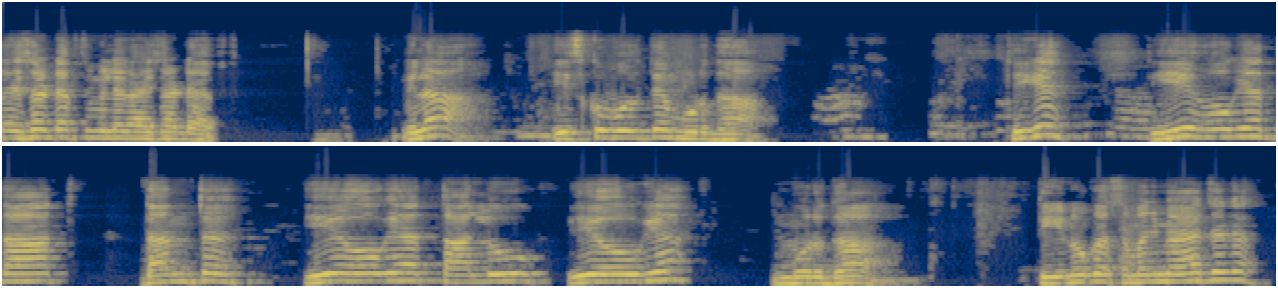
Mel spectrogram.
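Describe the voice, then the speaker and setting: A young man teaches Hindi grammar as in a classroom, his voice high and fairly bright. Each sound gets pronounced aloud for demonstration, and he checks in with his students regularly to see if they follow.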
